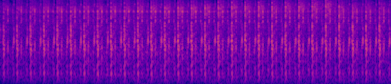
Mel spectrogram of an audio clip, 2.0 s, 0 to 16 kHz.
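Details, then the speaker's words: Adult woman with plantar fasciitis for over 3 years, radial shockwave handpiece switched on over calf trigger points, intensity adjusted to tolerance: rapid rattling mini-jackhammer impact pulses into soft tissue; radial shockwave therapy device. "so we turn that on it sounds kind of like a like a mini little jackhammer"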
